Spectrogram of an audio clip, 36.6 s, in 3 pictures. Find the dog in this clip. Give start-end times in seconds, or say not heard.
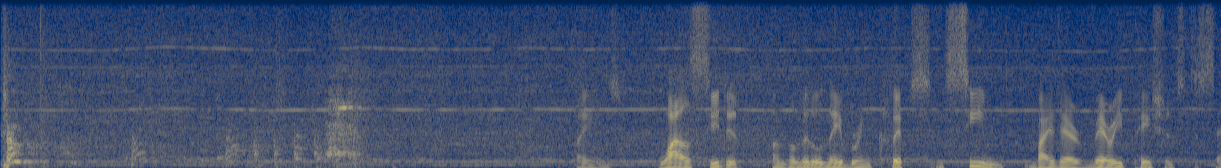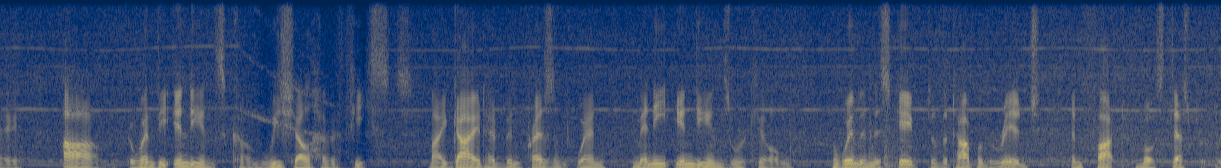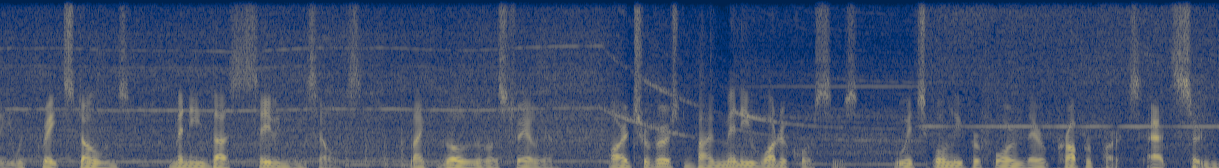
0.0-4.0.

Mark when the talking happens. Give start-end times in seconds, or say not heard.
5.8-36.5.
